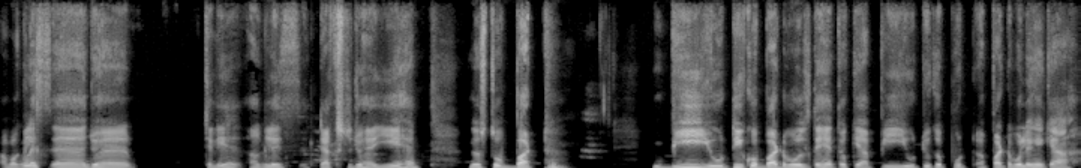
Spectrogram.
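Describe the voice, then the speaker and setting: A man talks through an English reading lesson, breaking words into letters and repeating them. He speaks very slowly in a slightly high voice. The recording is dry and close. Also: darkish tone, dry recording. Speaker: English teacher. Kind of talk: spelling and pronunciation lesson.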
